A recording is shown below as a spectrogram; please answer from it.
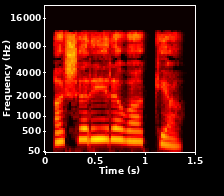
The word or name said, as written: ಅಶರೀರವಾಕ್ಯ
